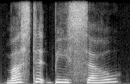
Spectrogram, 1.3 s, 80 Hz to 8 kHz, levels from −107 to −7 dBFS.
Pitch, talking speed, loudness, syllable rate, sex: 250 Hz, 185 wpm, -16 LUFS, 3.5 syllables/s, female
